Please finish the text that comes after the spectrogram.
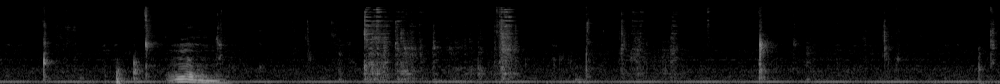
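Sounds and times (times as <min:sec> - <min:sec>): low electrical hum: 0:00.0 - 0:10.0
man chewing and lip smacking: 0:00.4 - 0:03.6, 0:07.0 - 0:10.0
man humming mmm: 0:01.6 - 0:02.4.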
